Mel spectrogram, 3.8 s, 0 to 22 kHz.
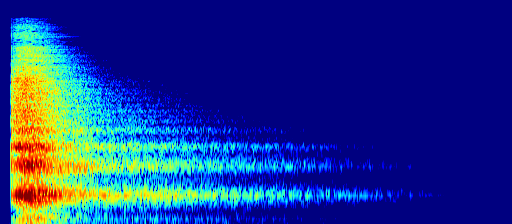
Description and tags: An accent sound for when attention-requiring events happen to make the player react in Super Sun Showdown. Recorded slapping a magazine on my legs in an echoing room with Zoom H2. Edited with Audacity.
